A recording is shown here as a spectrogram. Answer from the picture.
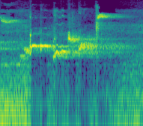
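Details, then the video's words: Orange-headed thrush singing loudly and sharply: a two-second run of clear whistled notes holding mid-high pitches, a brief dip, then a leap to a very high thin note. "ANIS KEMBANG‼️SANG Legenda TANAH JAWA ‼️TEMBAKAN KERAAS‼️"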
